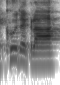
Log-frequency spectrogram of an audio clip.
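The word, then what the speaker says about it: coup de grâce: up Dom on that table and hit a coup de grace, which is how you pronounce it, Michael Cole, through the table and pinned Dom for the win.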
